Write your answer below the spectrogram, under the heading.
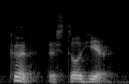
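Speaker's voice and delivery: plain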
